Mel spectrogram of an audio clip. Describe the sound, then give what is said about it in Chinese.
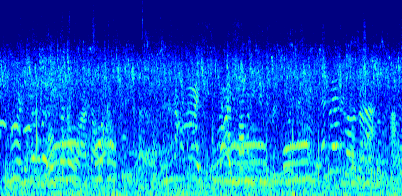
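A flock of pigeons fills the scene with a steady, busy chorus: overlapping low coos and short warbling calls, rising and falling continuously with no pause throughout. “我我就发现，这鸽子放到你到这个地方让我去看”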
